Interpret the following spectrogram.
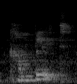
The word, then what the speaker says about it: complete: This is the phonic form of complete. Complete, we will have the stress here in the second syllable, and finish, we will have the stress in the first syllable.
